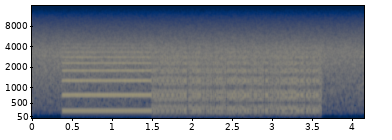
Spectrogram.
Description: POCSAG pager data (512 baud), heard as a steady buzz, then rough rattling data, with radio hiss.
